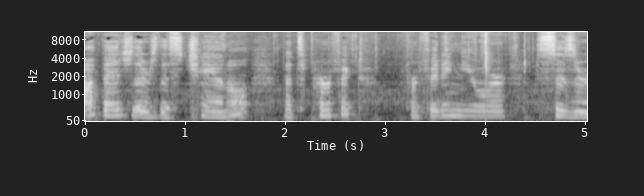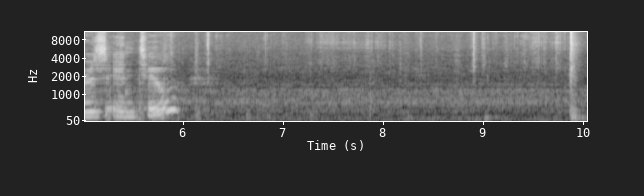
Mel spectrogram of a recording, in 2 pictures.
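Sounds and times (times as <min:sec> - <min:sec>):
scissors snipping thread: 0:02.2 - 0:04.6.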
